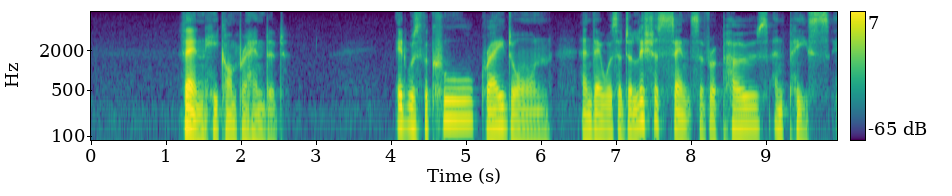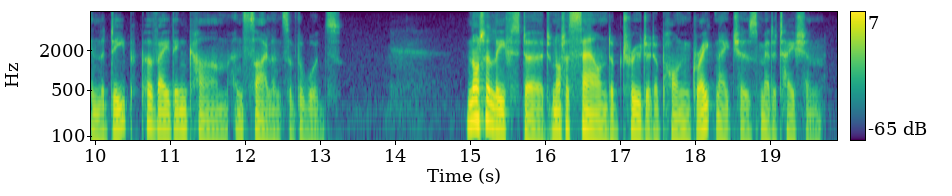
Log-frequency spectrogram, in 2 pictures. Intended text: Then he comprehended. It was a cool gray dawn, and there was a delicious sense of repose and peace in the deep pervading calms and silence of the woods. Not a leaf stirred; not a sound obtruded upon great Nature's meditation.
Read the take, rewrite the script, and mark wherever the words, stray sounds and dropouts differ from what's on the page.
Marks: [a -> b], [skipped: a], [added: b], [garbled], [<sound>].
Then he comprehended. It was [a -> the] cool gray dawn, and there was a delicious sense of repose and peace in the deep pervading [calms -> calm] and silence of the woods. Not a leaf stirred; not a sound obtruded upon great Nature's meditation.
